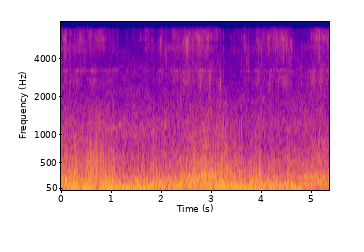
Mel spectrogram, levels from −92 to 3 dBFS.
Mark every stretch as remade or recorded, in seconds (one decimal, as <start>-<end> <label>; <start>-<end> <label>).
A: 0.0-0.4 recorded; 0.4-1.0 remade; 1.0-5.4 recorded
